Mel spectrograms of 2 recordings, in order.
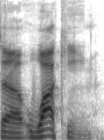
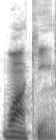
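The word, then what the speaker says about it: Joaquin: Jacen Jacqu how he pronounce it it's walkin walkin walkin Phoenix walkin Phoenix Jonathan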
